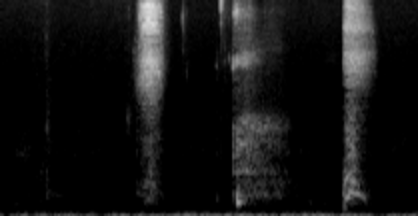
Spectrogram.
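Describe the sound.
Heavy breathing blown straight into a microphone: three loud, noisy bursts of breath spaced about a second apart over a low steady hum, with no talking.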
